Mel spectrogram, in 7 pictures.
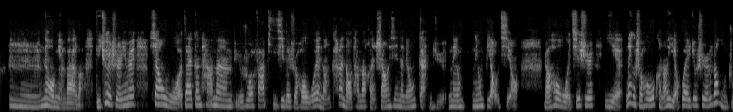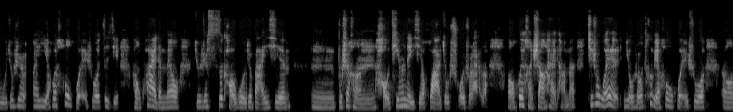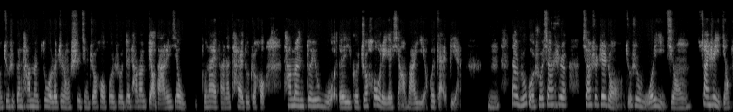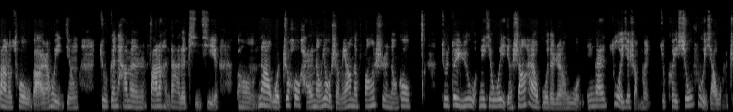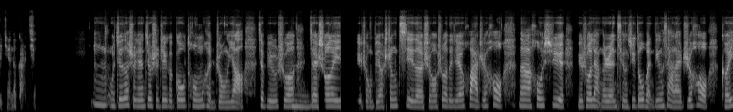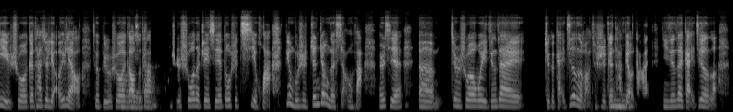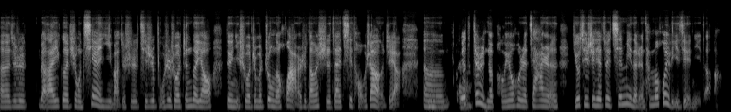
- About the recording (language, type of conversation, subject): Chinese, advice, 我经常用生气来解决问题，事后总是后悔，该怎么办？
- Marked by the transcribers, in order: tsk; tapping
